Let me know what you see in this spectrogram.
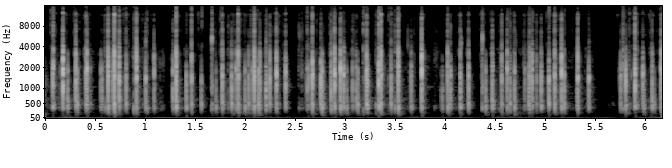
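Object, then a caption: Mechanical keyboard with brass plate and plastic keycaps. Two hands type continuously with their fingertips on a mechanical keyboard with a brass plate and plastic keycaps. The result is a rapid stream of short, bright, clacky keystrokes with almost no low end, broken by brief pauses near 2.5 and 5.5 seconds.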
